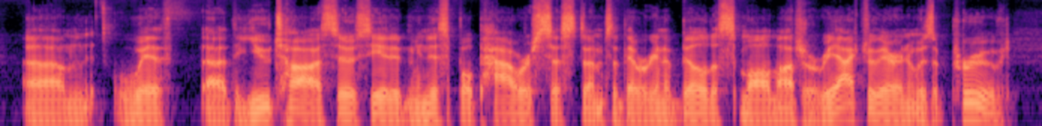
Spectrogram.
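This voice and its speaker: At a fairly quick pace, a man talks with a very deep, low pitch. The recording has a dry, close sound with no echo. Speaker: podcast host and geopolitical analyst. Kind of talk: casual podcast chat. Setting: remote recording while traveling.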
